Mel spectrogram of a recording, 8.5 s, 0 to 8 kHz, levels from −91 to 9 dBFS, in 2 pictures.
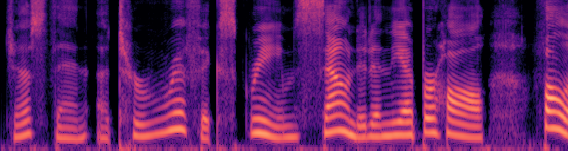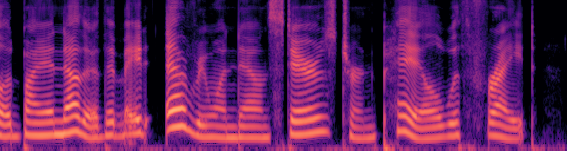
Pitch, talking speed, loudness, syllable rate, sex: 220 Hz, 160 wpm, -19 LUFS, 4.4 syllables/s, female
